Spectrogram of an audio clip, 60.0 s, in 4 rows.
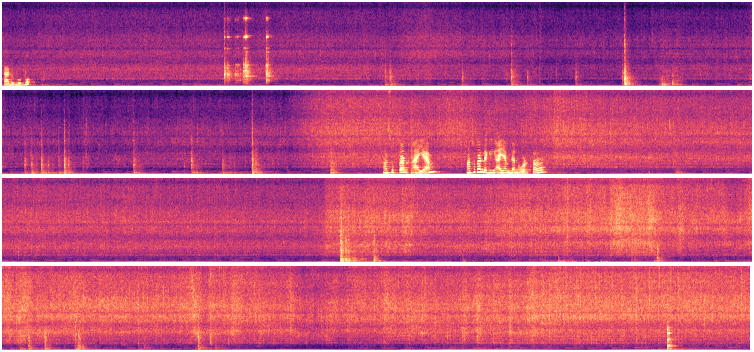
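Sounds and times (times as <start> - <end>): food sizzling in oil: 0.0 - 59.9
spatula knocking against pan: 58.3 - 58.7.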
